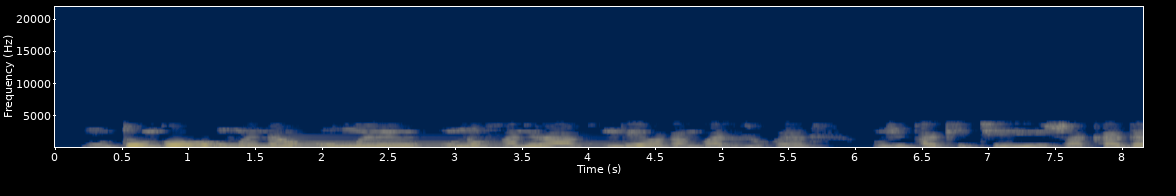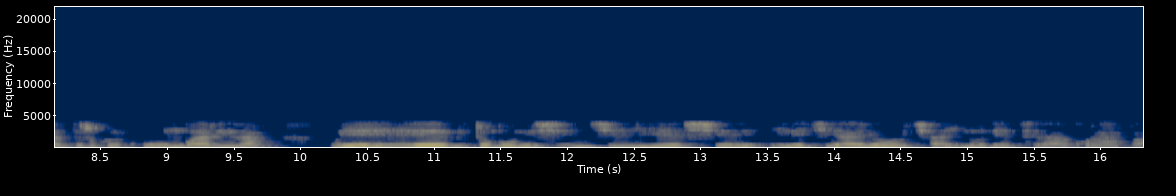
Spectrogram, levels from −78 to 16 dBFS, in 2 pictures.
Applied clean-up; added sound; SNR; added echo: none; Keyboard (musical); 14 dB; reverberation time 0.2 s.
